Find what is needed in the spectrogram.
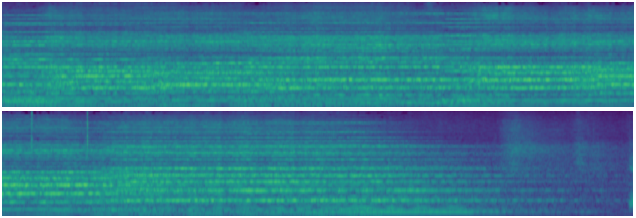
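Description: Choir singing sacred music in long, sustained notes during a Catholic Mass; the singing dies away about fifteen seconds in.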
